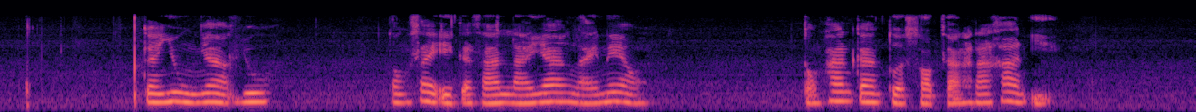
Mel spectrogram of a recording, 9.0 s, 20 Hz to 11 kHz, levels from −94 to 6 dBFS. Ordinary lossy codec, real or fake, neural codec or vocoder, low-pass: none; real; none; 7.2 kHz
